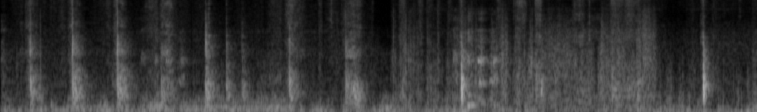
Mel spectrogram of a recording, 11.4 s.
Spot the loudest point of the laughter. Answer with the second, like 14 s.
7 s.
